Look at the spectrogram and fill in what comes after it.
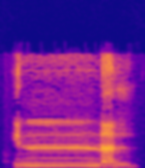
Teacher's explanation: you hold that in sound in your nose for 2 seconds before you join it to your next letter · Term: noon gunna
